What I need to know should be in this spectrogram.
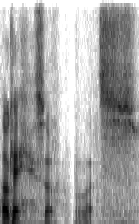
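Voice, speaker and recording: A man's voice: drawn-out words, music in the background. A man livestreaming a game with casual commentary, musing aloud and humming to himself. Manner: hums to himself, muses aloud.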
